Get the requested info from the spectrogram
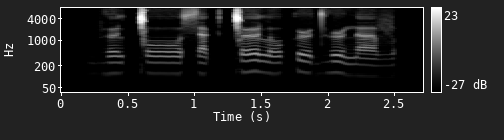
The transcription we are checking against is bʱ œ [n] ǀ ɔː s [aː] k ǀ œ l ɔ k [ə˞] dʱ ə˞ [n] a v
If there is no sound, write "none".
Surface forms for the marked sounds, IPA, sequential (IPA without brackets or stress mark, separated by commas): l, a, ə˞, n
